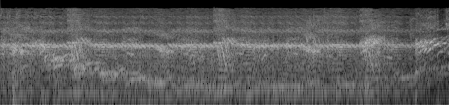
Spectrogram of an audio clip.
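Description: Electronic techno track: a steady high synth tone held under repeated squealing synth swoops that bend up and down in pitch about once a second.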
